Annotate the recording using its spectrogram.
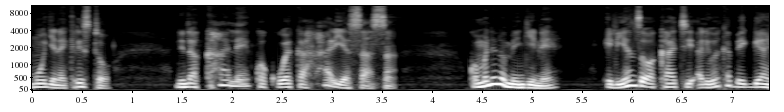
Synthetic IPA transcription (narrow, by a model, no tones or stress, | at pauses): mɔʄanakɾistɔ | nilakʰalɛkwakuwɛkahalijasa̰sa̰ | kwamanɛnɔmɛŋɡinɛ | ilianzawakatiʔaliwɛkaɓɛɠa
